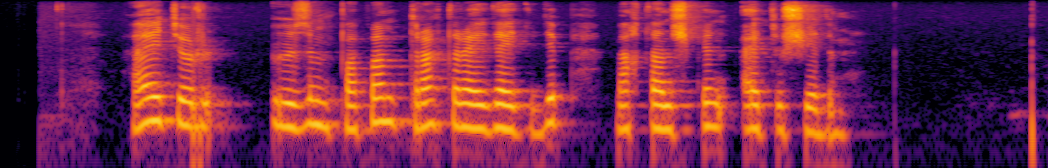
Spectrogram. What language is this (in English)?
Kazakh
